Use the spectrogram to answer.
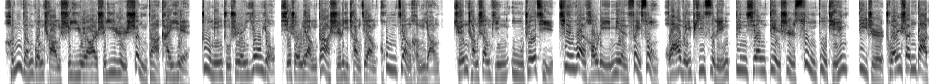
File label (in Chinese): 开业广告; 弘阳广场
